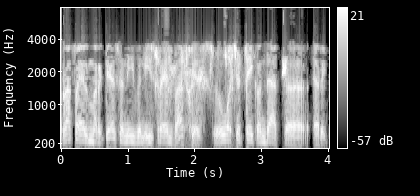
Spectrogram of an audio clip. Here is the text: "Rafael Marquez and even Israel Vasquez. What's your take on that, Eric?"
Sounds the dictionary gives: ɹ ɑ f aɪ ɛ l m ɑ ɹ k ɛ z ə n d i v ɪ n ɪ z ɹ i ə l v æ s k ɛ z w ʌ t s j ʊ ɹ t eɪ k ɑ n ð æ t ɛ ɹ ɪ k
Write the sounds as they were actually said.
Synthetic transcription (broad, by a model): ɹ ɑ f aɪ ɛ l m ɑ ɹ k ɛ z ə n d i v ɪ n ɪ s ɹ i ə l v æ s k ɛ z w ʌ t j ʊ t eɪ k ɑ n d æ t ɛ ɹ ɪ k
